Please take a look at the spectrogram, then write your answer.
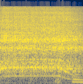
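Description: A battery-powered mini cutting saw running in a shop, a loud close whine with a dense high buzz that holds steady and drops slightly in pitch at the end, no talking.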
